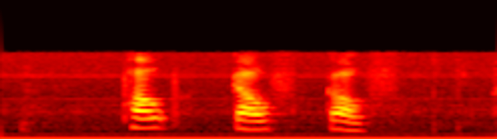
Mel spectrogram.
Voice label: "pulp", NZ English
